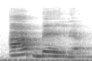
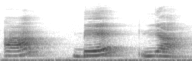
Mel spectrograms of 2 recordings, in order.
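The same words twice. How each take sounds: First: Said in the usual way. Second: Abelha stretched very slowly, both a open; drawn out so learners hear each open a; slow teaching demo. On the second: Shown as a demonstration. Teacher slows abelha right down for students. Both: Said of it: "nós temos duas As abertas".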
